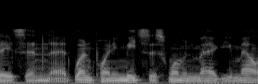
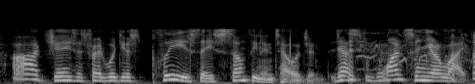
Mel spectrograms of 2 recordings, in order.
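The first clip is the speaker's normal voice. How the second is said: teasing friend; 8 semitones higher than usual. Retold or imitated. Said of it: "and he said".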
